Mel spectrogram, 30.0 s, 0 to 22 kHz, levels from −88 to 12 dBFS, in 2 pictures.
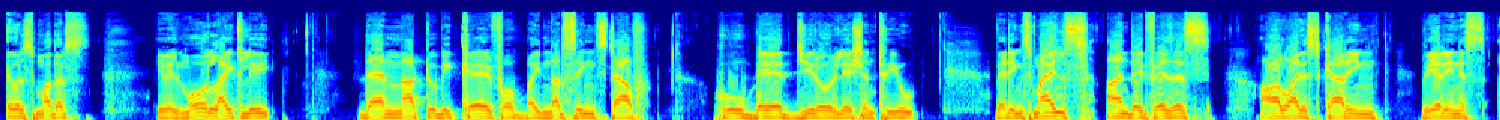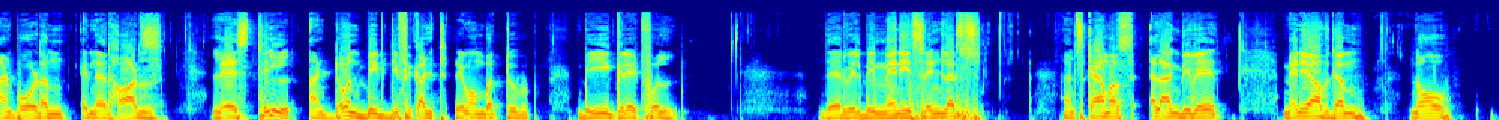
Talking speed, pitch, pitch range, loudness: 115 wpm, 115 Hz, 100-120 Hz, -13 LUFS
